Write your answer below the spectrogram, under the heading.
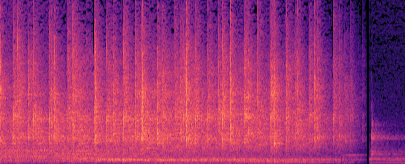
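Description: Rapid, irregular tapping, about four to five taps a second, which cuts off suddenly about seven seconds in. A faint steady low tone follows.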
